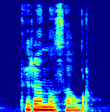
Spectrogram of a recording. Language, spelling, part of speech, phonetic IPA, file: Polish, tyranozaur, noun, [ˌtɨrãˈnɔzawr], LL-Q809 (pol)-tyranozaur.wav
